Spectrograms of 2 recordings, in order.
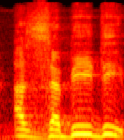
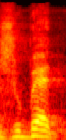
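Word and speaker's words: al-Zabidi: enggak ada Asmi asma azzabidi bukan zubaid zabid apalagi jadi jadi Silakan baca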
